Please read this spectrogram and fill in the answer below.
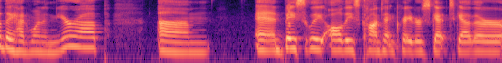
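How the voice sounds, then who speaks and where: With an American accent, a woman has a normal speaking voice, a fairly high pitch, ordinary pitch variation and a fairly quick pace. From Connecticut, US. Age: 20s. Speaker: YouTuber and drama student. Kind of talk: casual chat.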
